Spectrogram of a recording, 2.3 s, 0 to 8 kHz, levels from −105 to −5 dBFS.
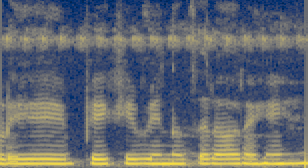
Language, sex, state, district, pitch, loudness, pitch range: Hindi, female, Delhi, New Delhi, 220 Hz, -12 LUFS, 215-220 Hz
